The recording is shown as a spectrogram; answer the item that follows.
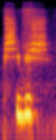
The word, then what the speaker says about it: Przybysz: swatches, I have the Psibish Gray, which is a really, I want to say, very Polish name. It's kind of difficult to pronounce and to figure out, but it's PRZYBYSZ.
